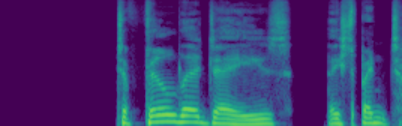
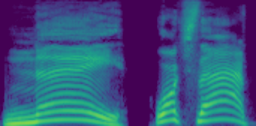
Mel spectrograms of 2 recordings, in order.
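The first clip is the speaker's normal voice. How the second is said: whinnying horse; 8 semitones higher, much slower than usual. Acted. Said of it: "the horse whinnied".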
